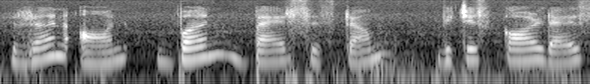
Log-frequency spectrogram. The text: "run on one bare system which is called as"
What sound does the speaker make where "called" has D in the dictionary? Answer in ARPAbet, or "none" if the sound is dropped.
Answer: D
